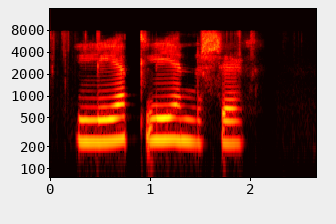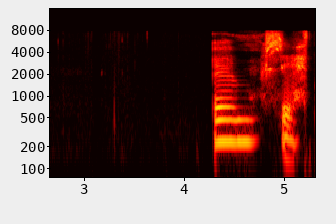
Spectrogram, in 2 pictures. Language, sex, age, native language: Icelandic, female, 9, Icelandic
